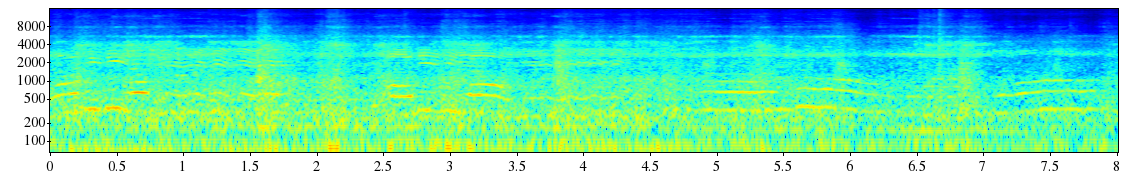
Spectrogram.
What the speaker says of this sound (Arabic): راكبين اللي هو القطر اللي عامل زي التلفريك ده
